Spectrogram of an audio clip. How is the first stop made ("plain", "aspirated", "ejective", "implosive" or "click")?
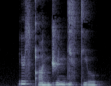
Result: ejective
